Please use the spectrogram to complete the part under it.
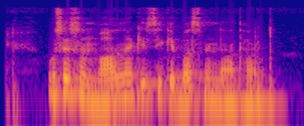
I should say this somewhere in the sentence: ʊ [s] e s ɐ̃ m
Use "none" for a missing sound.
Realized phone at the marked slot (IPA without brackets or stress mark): s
